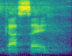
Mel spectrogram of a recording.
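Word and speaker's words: Kasei: The name is Cass.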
